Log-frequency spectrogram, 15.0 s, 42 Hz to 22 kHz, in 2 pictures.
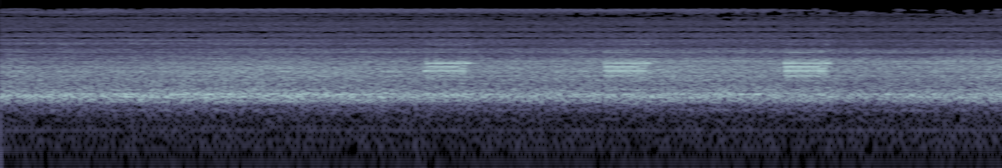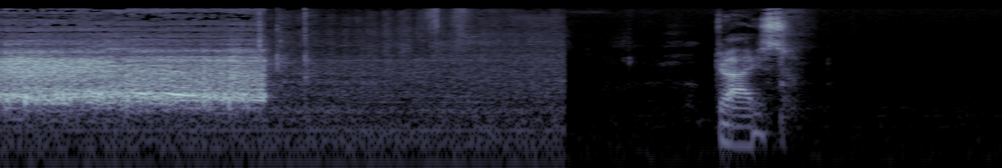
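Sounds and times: radio broadcast hiss: 0.0 - 9.5.

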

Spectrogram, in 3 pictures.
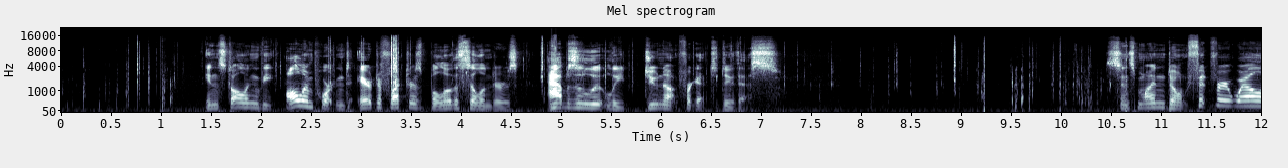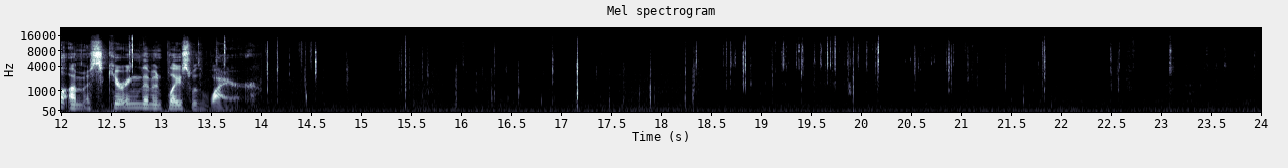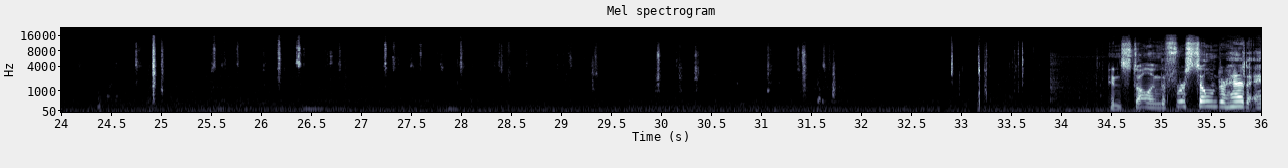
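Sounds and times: faint low hum: 0.0 - 36.0.

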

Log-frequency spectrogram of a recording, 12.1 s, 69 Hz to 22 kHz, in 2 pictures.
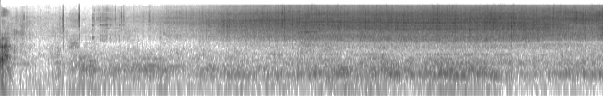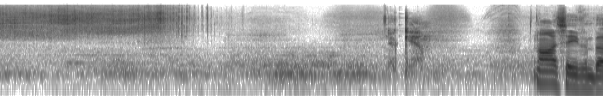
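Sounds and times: hot horseshoe sizzling on hoof: 0.8 - 8.3.

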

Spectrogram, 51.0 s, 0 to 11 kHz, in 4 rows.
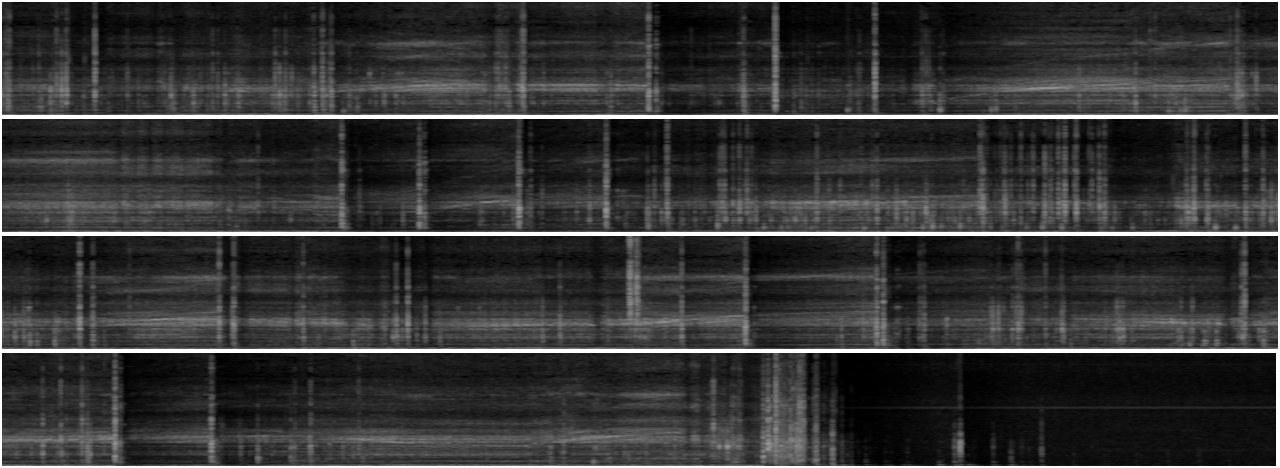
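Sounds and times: small clicks: 0.0 - 39.6
electric motor whine: 0.0 - 46.8
wind noise: 0.0 - 49.1
tyres rumbling on asphalt: 0.0 - 49.2
toy truck crashing: 31.0 - 46.8.

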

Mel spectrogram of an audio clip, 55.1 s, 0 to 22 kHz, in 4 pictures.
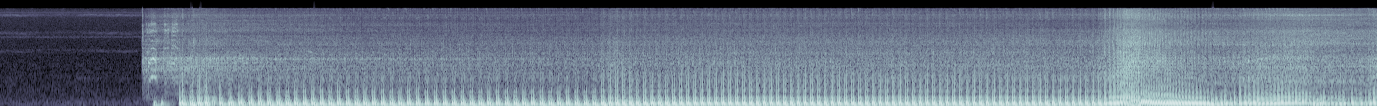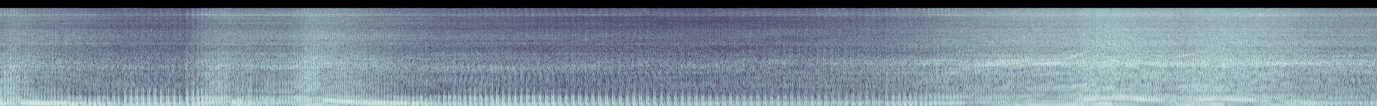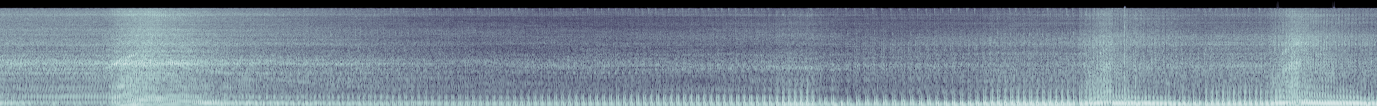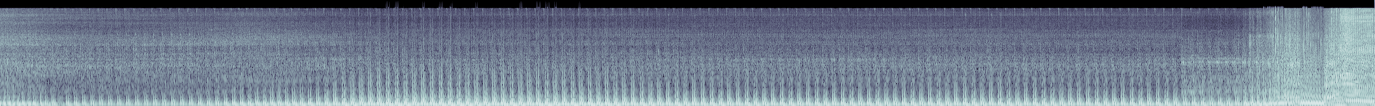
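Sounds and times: motorcycle engine idling and revving: 1.4 - 55.0.

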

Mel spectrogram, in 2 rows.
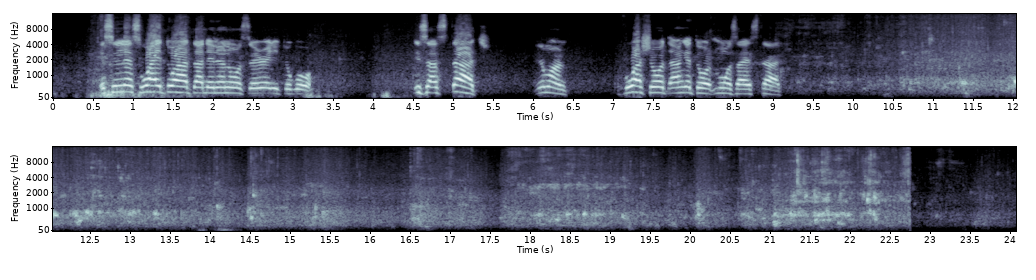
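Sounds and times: water sloshing and splashing: 7.7 - 24.0.

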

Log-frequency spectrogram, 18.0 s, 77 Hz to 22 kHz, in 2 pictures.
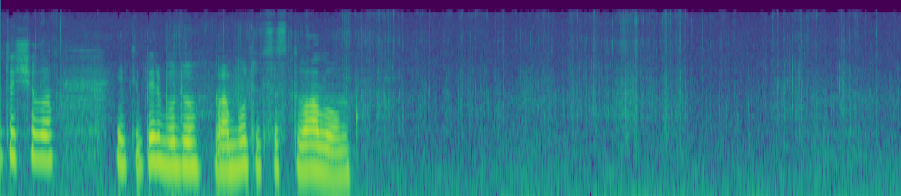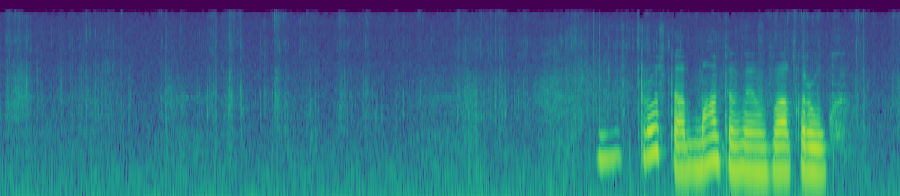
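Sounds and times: rustling and crinkling: 0.0 - 18.0.

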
